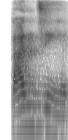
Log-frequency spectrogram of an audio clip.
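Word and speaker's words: 南京: 남경을 중국어로 읽으면 뭐라고 읽까요? 난증이에요. 난증.이 건강이 어디라고요?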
